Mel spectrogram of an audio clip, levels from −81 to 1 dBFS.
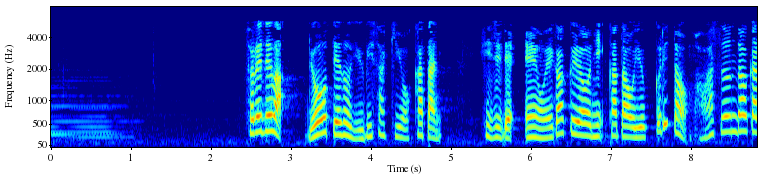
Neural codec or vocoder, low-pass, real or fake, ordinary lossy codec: none; 7.2 kHz; real; MP3, 24 kbps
